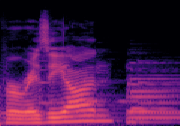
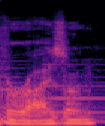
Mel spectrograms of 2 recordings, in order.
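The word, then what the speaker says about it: Virizion: but the Gen 5 legendary Pokemon Verizion the green one did you call it Verizon yep I did too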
